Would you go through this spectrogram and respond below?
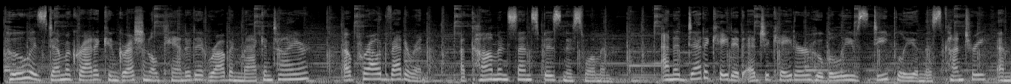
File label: Political Female, Commercial Voiceover, Political Campaigns; Friendly, conversational, warm, articulate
